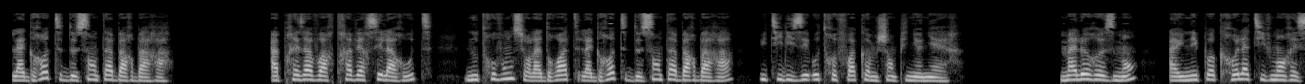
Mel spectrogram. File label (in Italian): Audioguida FRA; Santa Barbara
